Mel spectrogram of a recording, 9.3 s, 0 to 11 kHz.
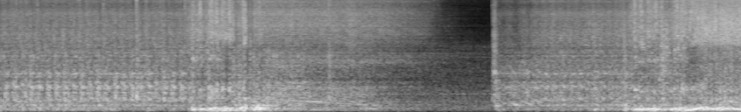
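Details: Big-block Chevrolet C10 V8 cold start after sitting about three weeks in winter: cranks and catches, runs rough and stumbling, nearly dies, fires again and chugs unevenly; cold-start misfire, some water seen around the bottom of the neck.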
